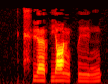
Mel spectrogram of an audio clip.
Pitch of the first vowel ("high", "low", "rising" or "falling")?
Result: falling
